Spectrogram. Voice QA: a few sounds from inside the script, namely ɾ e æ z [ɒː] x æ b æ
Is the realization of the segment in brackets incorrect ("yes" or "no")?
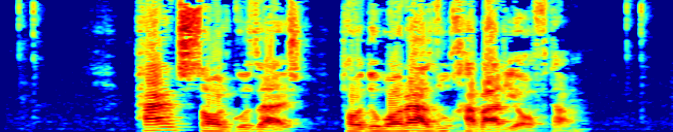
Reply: yes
